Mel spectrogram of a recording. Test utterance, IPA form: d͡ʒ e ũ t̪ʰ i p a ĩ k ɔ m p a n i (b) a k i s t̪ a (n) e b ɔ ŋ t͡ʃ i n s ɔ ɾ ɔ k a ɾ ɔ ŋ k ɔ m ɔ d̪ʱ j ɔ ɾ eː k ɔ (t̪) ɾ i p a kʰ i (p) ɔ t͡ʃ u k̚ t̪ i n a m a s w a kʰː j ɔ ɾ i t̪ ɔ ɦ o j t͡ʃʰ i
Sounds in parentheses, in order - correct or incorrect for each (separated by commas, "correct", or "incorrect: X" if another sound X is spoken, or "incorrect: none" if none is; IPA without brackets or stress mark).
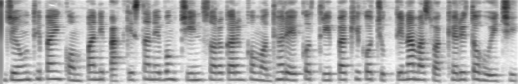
incorrect: p, correct, correct, incorrect: k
